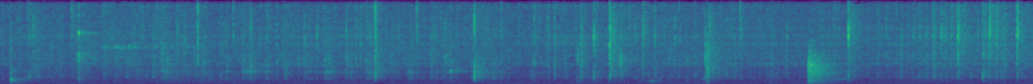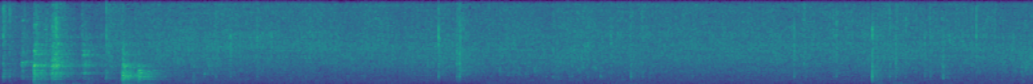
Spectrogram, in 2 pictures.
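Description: Broccolini sizzling in hot olive oil and butter in a nonstick frying pan: a steady frying hiss with a few sharp pops and knocks, the loudest of them about eight and eleven seconds in.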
